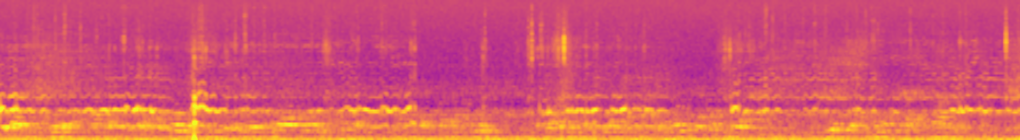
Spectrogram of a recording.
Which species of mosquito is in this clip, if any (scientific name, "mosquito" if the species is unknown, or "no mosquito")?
Anopheles arabiensis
